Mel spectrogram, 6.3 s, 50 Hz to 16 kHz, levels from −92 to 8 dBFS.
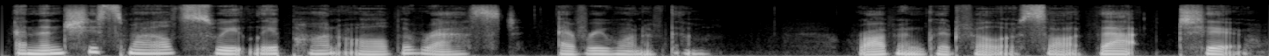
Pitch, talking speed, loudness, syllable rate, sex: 165 Hz, 170 wpm, -19 LUFS, 5.4 syllables/s, female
